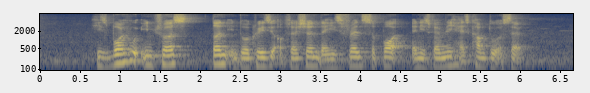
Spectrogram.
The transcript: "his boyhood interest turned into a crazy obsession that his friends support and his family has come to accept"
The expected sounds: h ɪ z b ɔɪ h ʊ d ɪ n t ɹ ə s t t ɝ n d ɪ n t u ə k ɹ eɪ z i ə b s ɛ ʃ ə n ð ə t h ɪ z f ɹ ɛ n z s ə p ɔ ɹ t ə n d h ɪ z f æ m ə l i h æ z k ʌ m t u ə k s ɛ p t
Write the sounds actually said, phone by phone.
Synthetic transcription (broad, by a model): h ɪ s b ɔɪ h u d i n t ɹ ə s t t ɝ n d ɪ n t u ə k ɹ eɪ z i ə b s ɛ ʃ ə n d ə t h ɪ s f ɹ ɛ n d s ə p ɔ t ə n h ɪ s f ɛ m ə l i h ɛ s k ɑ m t u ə s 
